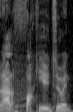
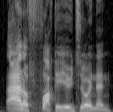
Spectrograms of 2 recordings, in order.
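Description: First: Said in the usual way. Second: Louder, slow, stretched-out hello; drawn-out loud greeting. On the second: Shown as a demonstration. Podcast host hamming up his greeting, drawn out. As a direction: boom the greeting out slowly like a host.

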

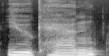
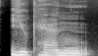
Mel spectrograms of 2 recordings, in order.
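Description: No difference in how they are said.

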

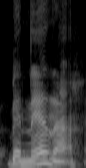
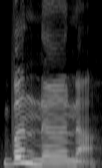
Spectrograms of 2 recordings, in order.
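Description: First: "banana" in English, with reduced outer vowels; English pronunciation. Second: "Banana" with two nasal As, weak last A; Portuguese pronunciation. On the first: Teacher asking for the Portuguese of an English word, English pronunciation. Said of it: "Como você pronuncia a palavra". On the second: Teacher answering how it is said in Portuguese, Portuguese pronunciation. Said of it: "a principal diferença seria a pronúncia do A". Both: Shown as a demonstration.

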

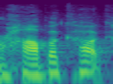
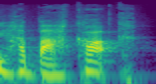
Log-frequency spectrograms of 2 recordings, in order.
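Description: First: Habakkuk stressed on the first syllable, HAB-a-kuk; alternative pronunciation. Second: Habakkuk stressed on the middle syllable, ha-BAK-kuk; alternative pronunciation. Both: Shown as a demonstration. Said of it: "How do you pronounce that".

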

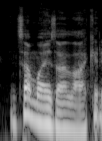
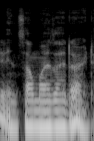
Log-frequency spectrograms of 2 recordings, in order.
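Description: First: Some leaned on a little, then like it; a light stress on some, weighing it up; mild stress on some. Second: Some again, then don't given the weight; mild stress on don't. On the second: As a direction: land lightly on don't. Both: Acted. Weighing the portrait.

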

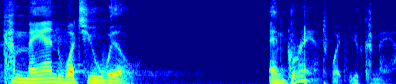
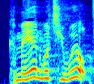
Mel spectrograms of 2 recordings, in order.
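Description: First: Softer, lower, reverent prayer words; Augustine's prayer, hushed and reverent; hushed prayer quote. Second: Higher and ringing, preached out; prayer turned to a pulpit declaration; emphatic repeat. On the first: Retold or imitated. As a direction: pray it quietly, almost to yourself. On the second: Acted. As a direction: fling the line out to the room. Repeats the prayer words, lifted.

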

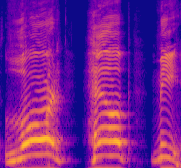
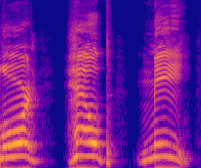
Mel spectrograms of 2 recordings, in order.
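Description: First: Three words thrown out as a loud plea; short urgent cry. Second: Drawn out and slow, a woman begging at Jesus' feet; slow pleading. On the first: Preacher voicing the woman's three-word prayer, short and loud. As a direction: LORD cried out loud, then help me quick and direct. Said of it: "She, three words". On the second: A woman pleading again with Jesus, slow and drawn out. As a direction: stretch each word into a long plea. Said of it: "It wasn't a, a long, uh, drawn-out prayer". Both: Acted.

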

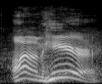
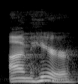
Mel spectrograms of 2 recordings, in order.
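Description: First: I'm here said louder and higher, punched; exclamation point. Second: Said in the usual way. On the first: Shown as a demonstration. Pastor shows the church "I'm here" as an exclamation, loud and bright. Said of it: "with an exclamation point after it". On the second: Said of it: "Now I want you to say".

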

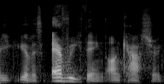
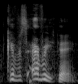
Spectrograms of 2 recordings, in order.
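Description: First: Said in the usual way. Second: Everything pushed up high; "Give us everything" with everything leaping high; stress on everything. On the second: Retold or imitated. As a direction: lift the word everything way up, urgent. Boss repeats it, pushing harder.

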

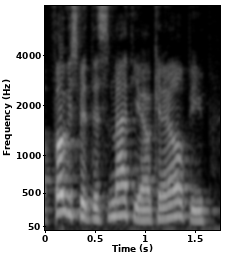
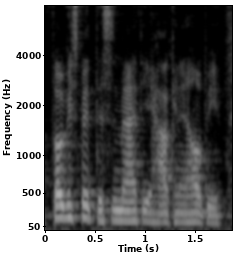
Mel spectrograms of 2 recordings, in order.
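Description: First: Upbeat-pitched gym front-desk phone greeting. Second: Low, quiet front-desk phone greeting; routine phone greeting. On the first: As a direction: answer the gym phone for a demo. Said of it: "That's how I do it". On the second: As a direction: answer softly, tailing down lower. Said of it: "How do you answer the phone?". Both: Shown as a demonstration.

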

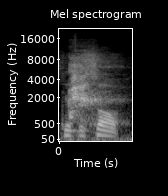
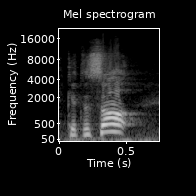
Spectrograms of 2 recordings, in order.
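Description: First: Said in the usual way. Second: Higher and louder, urgent; urgent mock alarm. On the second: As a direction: cry it out in mock panic. Joking about a ghost.

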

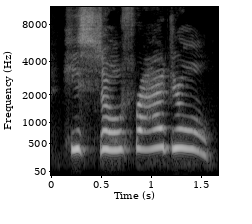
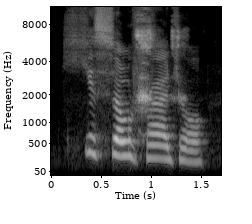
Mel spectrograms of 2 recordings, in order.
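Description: First: He's so fragile pitched up high and drawn out slowly; "he's so fragile" stretched in a high, slow mock-tender voice; mock pity. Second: Said in the usual way. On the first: Shown as a demonstration. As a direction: say "fragile" high and slow, like cooing over a baby.

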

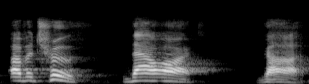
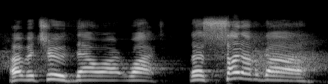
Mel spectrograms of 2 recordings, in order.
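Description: First: Deliberate misquote. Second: Laughing, then slow on "The Son of God"; correcting with a laugh. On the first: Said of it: "Oh, sorry. Must have been the Trinitarian translation". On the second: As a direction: fix the misquote, lean on "Son of God". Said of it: "Must have been the Trinitarian translation". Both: Shown as a demonstration.

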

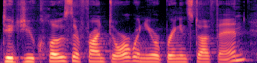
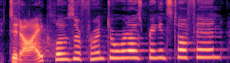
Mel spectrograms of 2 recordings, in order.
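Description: First: Retold worried question aimed at YOU; "you" questioned, pitch near usual, rising at the end; questioning her husband. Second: "I" turned on herself, whole question pitched very high; retold panic, high-pitched self-doubt on "I"; panicked self-questioning. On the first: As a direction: ask "Did you close" as a pressing query to him. Panicked questioning of husband over door. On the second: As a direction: ask "Did I close" in a high, alarmed voice. Panicked self-questioning over the door.

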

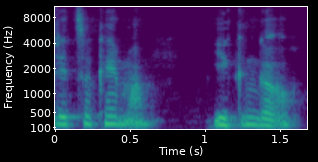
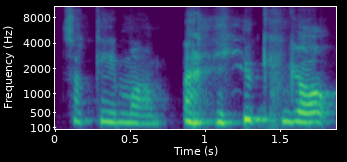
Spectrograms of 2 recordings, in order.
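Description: First: Soft, gentle permission to let go; quiet and loving, easing her along; tender reassurance. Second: Gentle words that break into a laugh, louder at the end; reassurance with a laugh. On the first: Children at the deathbed telling mom she can go, soft and tender. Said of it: "we all said". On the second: Brother telling dying mom it's okay, laughing through it. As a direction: say it kindly, then laugh through it. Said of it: "he said". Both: Retold or imitated.

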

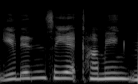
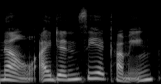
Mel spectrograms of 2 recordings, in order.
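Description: First: Imitating everyone's higher-pitched surprised question; retold disbelief. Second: Said in the usual way. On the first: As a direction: echo their disbelief, pitched up. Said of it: "everyone's like".

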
